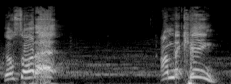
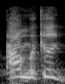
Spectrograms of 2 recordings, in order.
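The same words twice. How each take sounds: First: Higher, louder brag, stress on "king"; "king" पर ज़ोर, शेखी से; boastful. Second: Higher, louder brag, stress on "I'm"; "I'm" पर ज़ोर, और ऊँचे सुर में शेखी; boastful. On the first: Boasting after win. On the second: Repeated boast. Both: Acted.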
